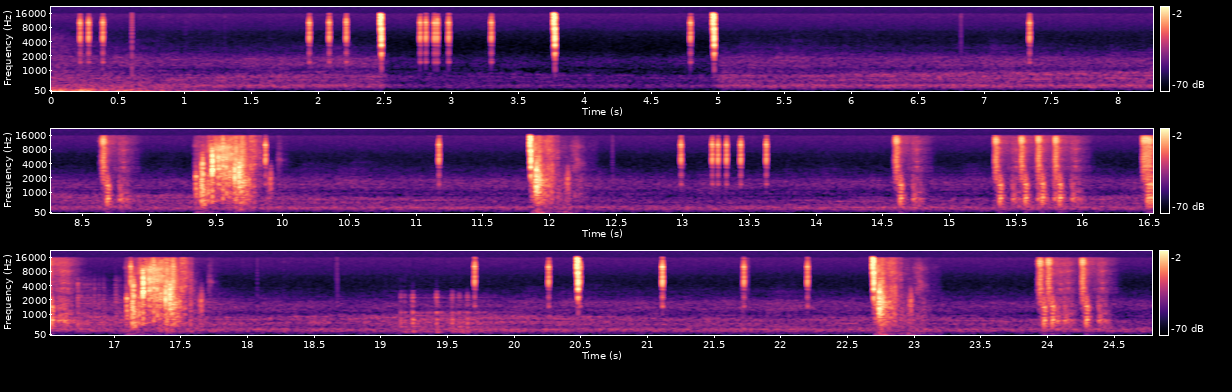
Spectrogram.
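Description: Soft game menu clicks sound now and then.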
